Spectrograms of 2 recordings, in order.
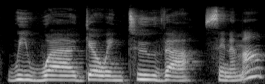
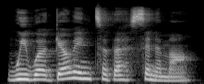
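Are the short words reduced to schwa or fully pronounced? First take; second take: full; reduced. First: The short words have full vowels. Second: The short words are reduced to schwa. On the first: The speaker calls it wrong. "So it's not" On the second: The speaker calls it right. "schwa also appears in short words"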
